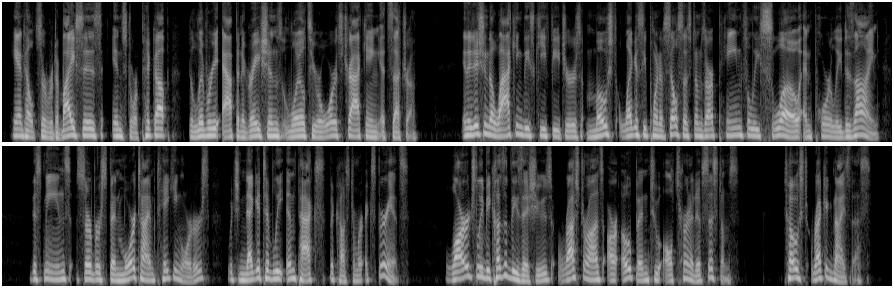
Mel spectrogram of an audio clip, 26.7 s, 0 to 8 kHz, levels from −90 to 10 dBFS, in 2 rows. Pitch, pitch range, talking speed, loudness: 140 Hz, 130-155 Hz, 135 wpm, -22 LUFS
